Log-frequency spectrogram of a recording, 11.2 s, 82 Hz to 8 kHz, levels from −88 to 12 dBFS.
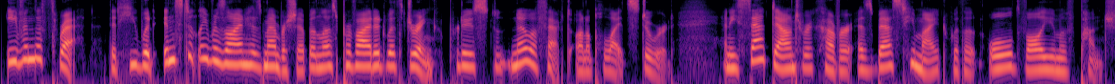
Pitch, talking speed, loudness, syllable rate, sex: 210 Hz, 200 wpm, -20 LUFS, 5.6 syllables/s, female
